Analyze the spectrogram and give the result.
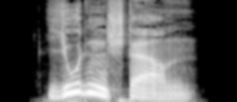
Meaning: yellow badge (in Nazi-controlled states, a cloth patch that Jews were ordered to sew on their outer garments)
- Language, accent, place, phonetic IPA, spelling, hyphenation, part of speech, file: German, Germany, Berlin, [ˈjuːdn̩ˌʃtɛʁn], Judenstern, Ju‧den‧stern, noun, De-Judenstern.ogg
